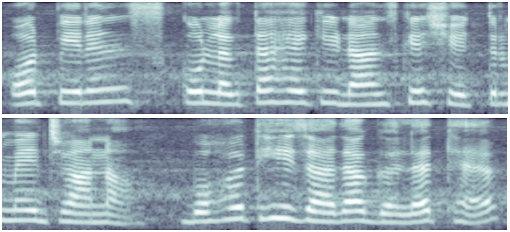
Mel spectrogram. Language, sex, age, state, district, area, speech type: Hindi, female, 30-45, Bihar, Begusarai, rural, spontaneous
